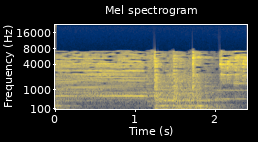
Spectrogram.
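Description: Live experimental music from a bowed instrument with electronics: sustained ringing tones over a low throb, with a new, louder attack just over a second in.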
